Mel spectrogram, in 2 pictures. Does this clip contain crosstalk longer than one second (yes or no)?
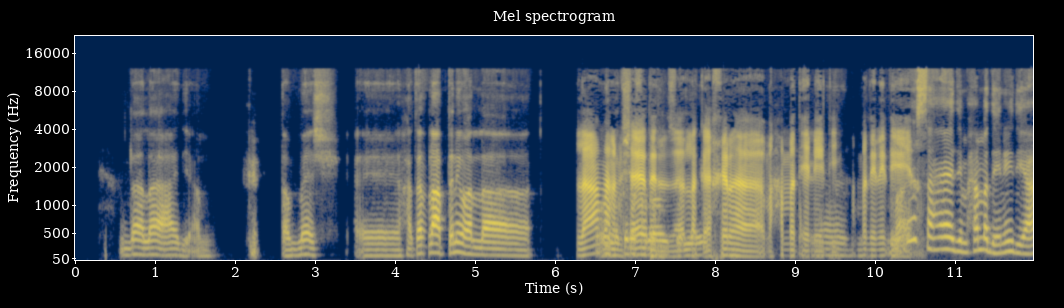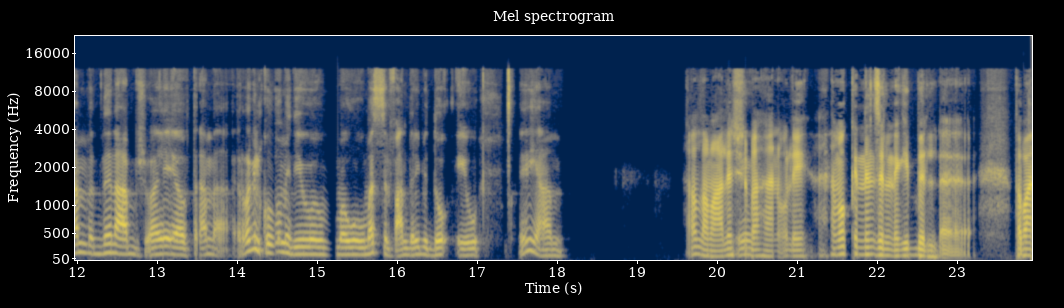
yes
